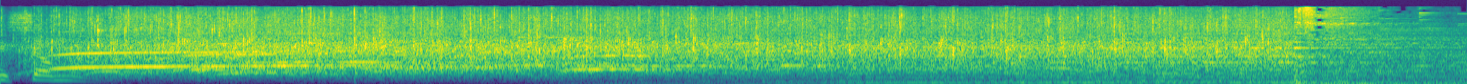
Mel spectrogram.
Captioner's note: applause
